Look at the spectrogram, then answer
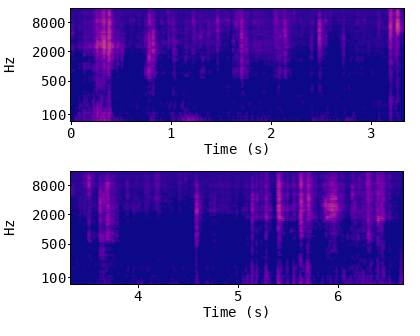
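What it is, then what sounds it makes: Dry soap bar being carved. A metal blade shaves thin curls from a solid orange oval bar of dry soap held in the hand. A series of quiet, dry, crisp scraping and crunching strokes sounds, each a short bright rasp with almost no ring, over a soft low rumble.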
